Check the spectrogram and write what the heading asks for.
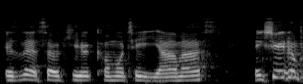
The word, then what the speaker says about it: llamas: for the week isn't that so cute komote yamas make sure you don't pronounce it llamas right everyone so when we click here we'll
